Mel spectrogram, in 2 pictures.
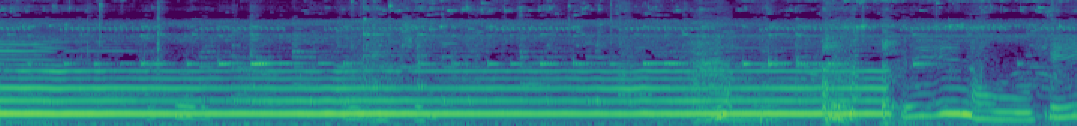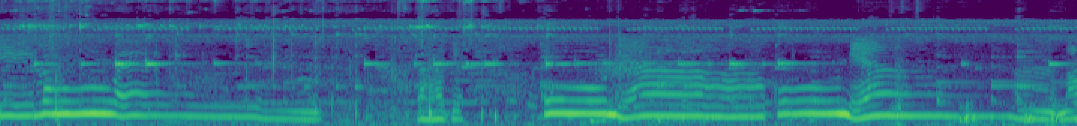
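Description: A woman's voice sings one long held note for about six seconds, then goes on in a line of short wavering notes that glide and break. Faint, evenly pulsing insect chirring runs high in the background.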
